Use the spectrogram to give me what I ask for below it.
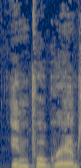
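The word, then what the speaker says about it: Infogrames: purchased by French publisher infograms who would later or I think I think the S is silent infogram who would later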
